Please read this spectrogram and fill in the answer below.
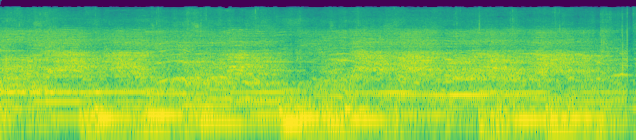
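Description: A large group of children singing together over instrumental accompaniment, with sustained low notes moving from one pitch to the next.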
